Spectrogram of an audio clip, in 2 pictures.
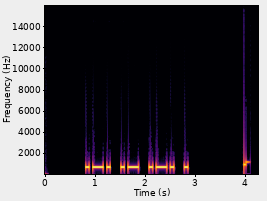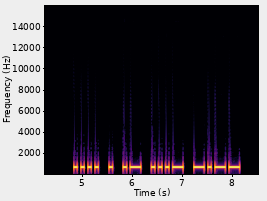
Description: Morse code, heard as a keyed tone, about 17 wpm, 700 Hz. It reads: RARE HEAVY
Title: Sentences from Top 1100 Words - New Word Drill Alt - 17wpm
